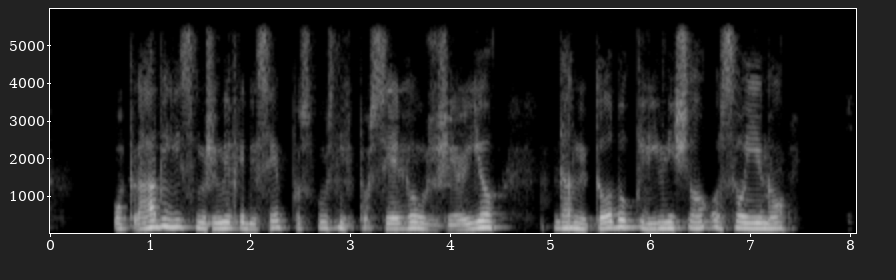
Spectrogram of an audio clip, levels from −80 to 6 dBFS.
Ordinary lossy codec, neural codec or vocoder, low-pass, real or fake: none; codec, 24 kHz, 0.9 kbps, WavTokenizer, medium music audio release; 5.4 kHz; fake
